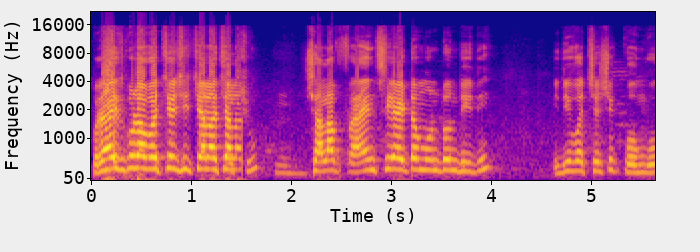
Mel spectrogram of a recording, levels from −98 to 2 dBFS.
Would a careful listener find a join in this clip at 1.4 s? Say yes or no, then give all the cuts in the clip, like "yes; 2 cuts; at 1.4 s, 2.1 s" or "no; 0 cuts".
yes; 1 cut; at 1.4 s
